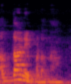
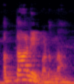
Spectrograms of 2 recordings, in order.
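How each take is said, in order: First: ਅੱਧਾ said lower and much softer, a firm hushed warning; quiet insistent repeat. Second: Said in the usual way. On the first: Shown as a demonstration. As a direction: drop the voice low and soft on ਅੱਧਾ ਨਹੀਂ ਪੜ੍ਹਨਾ. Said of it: "ਉਹ ਵੀ ਸੰਪੂਰਨ ਕਰਨਾ". (ਅੱਧਾ ਨਹੀਂ ਪੜ੍ਹਨਾ ਨੀਵੀਂ ਤੇ ਧੀਮੀ ਆਵਾਜ਼ ਵਿੱਚ ਦ੍ਰਿੜ੍ਹਤਾ ਨਾਲ) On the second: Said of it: "ਸੰਪੂਰਨ ਪੜ੍ਹ ਕੇ ਅਰਦਾਸ".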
